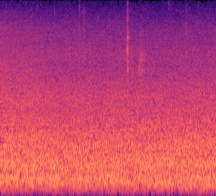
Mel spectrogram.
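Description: Steady, even hiss of outdoor background noise with no distinct events.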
